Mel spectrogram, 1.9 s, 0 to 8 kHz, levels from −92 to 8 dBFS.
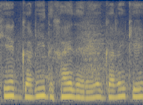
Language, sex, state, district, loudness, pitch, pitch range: Hindi, male, Uttar Pradesh, Varanasi, -14 LUFS, 160 Hz, 150-165 Hz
